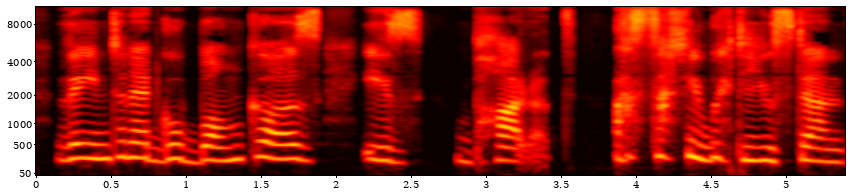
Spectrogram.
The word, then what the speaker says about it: Bharat: One name that has the internet go bonkers is Bharat Assachi. Where do you stand there? That's where I absolutely insist. When I speak in Hindi or Mallayalam, I say Bharat and when I speak in English, I say India.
